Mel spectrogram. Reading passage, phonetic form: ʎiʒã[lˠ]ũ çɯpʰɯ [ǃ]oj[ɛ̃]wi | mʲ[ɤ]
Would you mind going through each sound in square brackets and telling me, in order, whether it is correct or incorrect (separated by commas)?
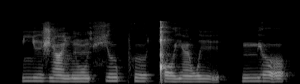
incorrect, correct, correct, correct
